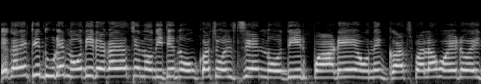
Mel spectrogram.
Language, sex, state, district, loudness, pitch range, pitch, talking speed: Bengali, female, West Bengal, Purulia, -13 LUFS, 330-370 Hz, 345 Hz, 200 wpm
